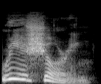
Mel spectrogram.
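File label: "reassuring", British English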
